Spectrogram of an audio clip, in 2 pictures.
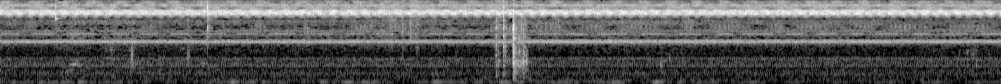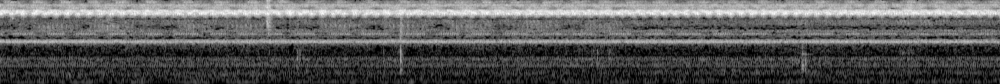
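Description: Steady chorus of night insects such as crickets, a continuous high shrill with a second, lower ringing band beneath it. A single sharp knock comes about five seconds in, with a few faint ticks.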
